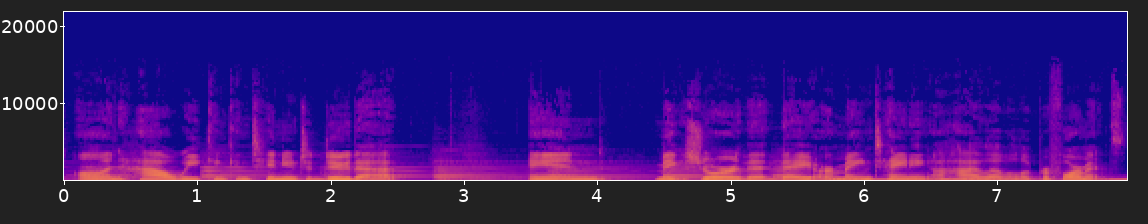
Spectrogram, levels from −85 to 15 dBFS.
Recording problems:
background music; noticeable; throughout; 15 dB below the speech

